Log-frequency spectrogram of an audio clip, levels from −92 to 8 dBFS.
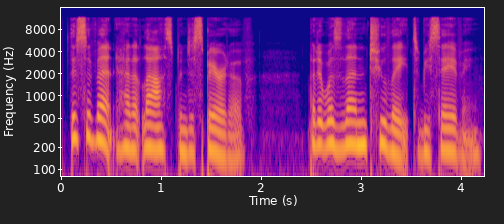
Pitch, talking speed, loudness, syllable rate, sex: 190 Hz, 240 wpm, -18 LUFS, 6.0 syllables/s, female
